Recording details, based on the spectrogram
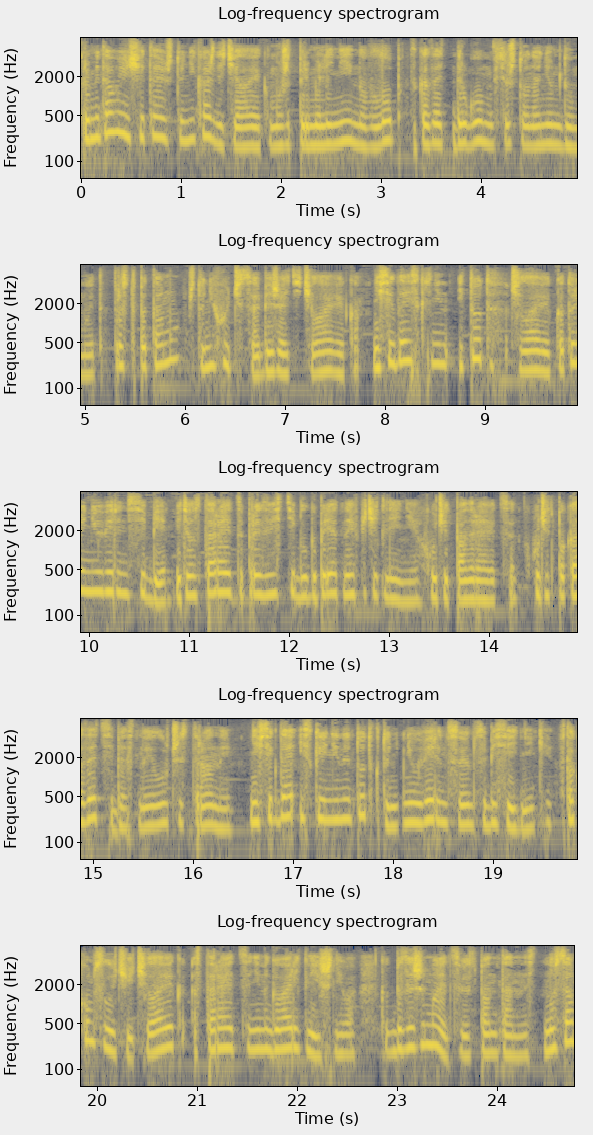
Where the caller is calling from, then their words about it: Altai Krai, Russia; Я из Алтайского края.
